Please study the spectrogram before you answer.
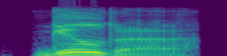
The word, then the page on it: guilder: British English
